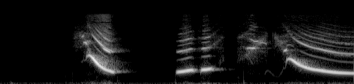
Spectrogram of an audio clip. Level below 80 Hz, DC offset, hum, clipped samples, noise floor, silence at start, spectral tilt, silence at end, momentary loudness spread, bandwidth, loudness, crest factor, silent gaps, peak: -62 dBFS; under 0.1%; none; under 0.1%; -68 dBFS; 0.8 s; 1 dB/octave; 0 s; 16 LU; 11.5 kHz; -15 LUFS; 16 dB; none; -2 dBFS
